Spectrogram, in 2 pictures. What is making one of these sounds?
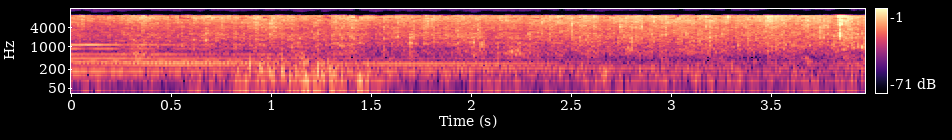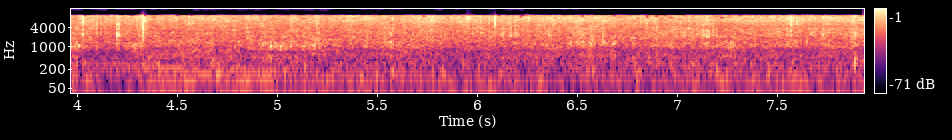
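Horses gallop over grass with soft thudding hooves.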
